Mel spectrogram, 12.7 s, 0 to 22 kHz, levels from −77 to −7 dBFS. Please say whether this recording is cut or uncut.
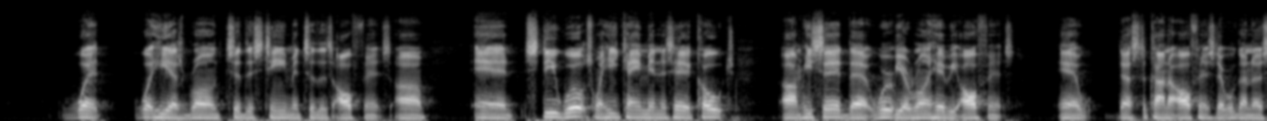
cut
